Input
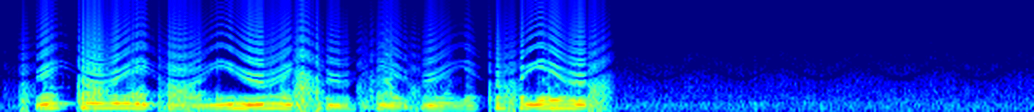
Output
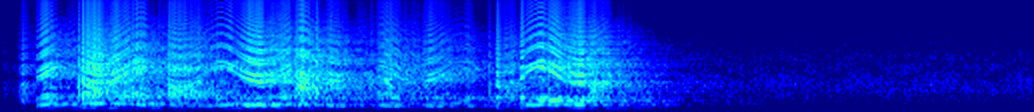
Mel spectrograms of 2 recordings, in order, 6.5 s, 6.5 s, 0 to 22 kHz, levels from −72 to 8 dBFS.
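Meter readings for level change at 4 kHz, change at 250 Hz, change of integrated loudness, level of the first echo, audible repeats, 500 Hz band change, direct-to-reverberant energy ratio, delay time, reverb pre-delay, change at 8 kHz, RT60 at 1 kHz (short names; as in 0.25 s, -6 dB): +3.5 dB, -23.0 dB, -6.0 dB, -11.5 dB, 1, -12.0 dB, 2.0 dB, 0.169 s, 39 ms, +5.0 dB, 1.5 s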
